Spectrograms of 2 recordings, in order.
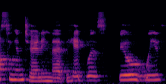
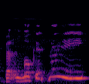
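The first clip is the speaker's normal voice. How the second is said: mock plea in a higher voice, slow and drawn out; voice of the nagging mind; 7 semitones higher, 4 dB louder than usual. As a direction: play the mind begging for attention. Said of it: "and saying".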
